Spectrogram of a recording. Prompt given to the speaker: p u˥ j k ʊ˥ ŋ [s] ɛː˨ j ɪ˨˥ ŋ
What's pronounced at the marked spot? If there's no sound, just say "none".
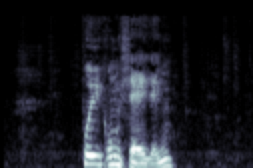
s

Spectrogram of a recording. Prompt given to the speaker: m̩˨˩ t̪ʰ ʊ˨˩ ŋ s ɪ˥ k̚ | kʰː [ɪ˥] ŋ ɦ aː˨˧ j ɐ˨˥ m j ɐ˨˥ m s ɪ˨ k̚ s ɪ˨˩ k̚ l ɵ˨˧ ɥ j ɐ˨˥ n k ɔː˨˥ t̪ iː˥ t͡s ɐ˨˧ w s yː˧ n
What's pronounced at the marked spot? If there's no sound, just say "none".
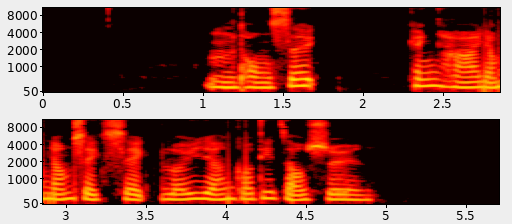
ɪ˥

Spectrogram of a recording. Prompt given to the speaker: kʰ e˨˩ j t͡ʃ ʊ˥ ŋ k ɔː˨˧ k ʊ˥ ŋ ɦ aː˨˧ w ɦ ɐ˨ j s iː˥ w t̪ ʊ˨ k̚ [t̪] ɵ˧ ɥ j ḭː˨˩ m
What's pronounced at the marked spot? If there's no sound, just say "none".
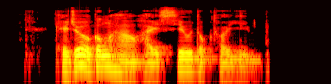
t̪ʰ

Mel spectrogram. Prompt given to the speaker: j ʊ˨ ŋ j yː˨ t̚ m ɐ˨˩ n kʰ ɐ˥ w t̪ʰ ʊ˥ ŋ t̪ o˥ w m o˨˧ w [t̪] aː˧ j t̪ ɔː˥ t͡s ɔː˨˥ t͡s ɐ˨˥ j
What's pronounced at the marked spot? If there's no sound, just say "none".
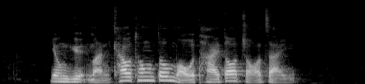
t̪ʰ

